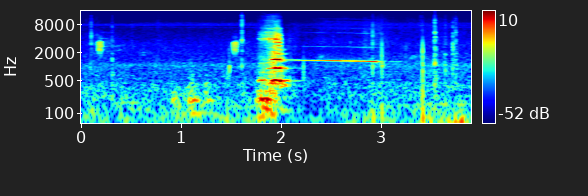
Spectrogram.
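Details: Sunbittern (Eurypyga helias), call.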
